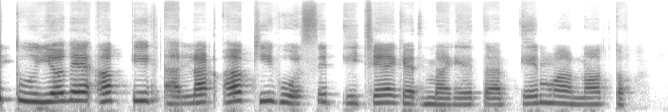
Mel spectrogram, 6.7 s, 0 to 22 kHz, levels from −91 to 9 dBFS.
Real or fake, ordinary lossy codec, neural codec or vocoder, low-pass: fake; none; codec, 44.1 kHz, 2.6 kbps, DAC; none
